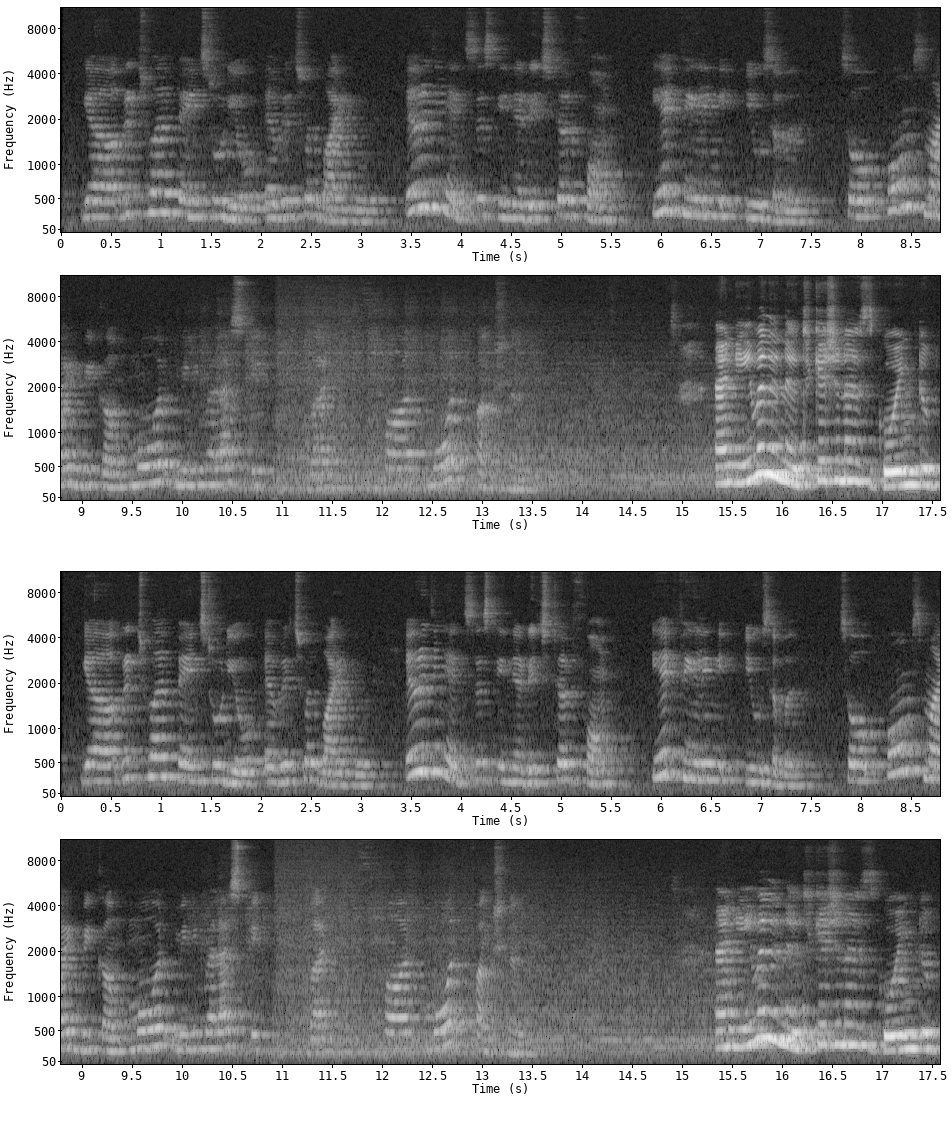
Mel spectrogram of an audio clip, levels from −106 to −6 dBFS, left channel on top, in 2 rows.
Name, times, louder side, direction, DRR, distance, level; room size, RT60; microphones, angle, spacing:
voice 1, 0.2-3.1 3.4-5.5 5.9-7.4 7.8-10.8 11.2-11.5 12.0-13.5, right 2 dB, 80° right, 2 dB, 0.8 m, -36 dB
Snare drum, 9.9-13.7, left 2 dB, 25° left, 0.8 m, -49 dB
sound 1, 10.9-15.9, equal, 30° right, 0.6 m, -46 dB
voice 2, 15.0-17.5, left 4 dB, 45° left, 7 dB, 0.4 m, -21 dB
3.7 x 2.5 x 4.5 m, 0.82 s
head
